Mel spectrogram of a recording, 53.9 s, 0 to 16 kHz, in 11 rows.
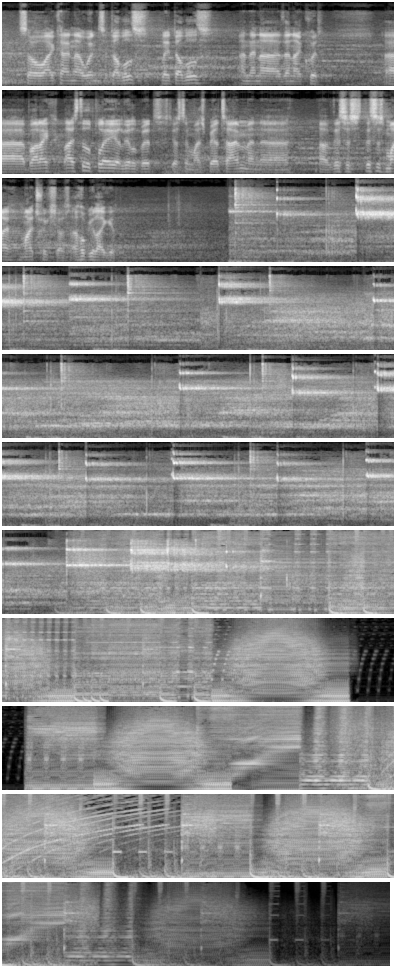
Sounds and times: Music: 30.1s - 38.7s, 39.5s - 53.8s.

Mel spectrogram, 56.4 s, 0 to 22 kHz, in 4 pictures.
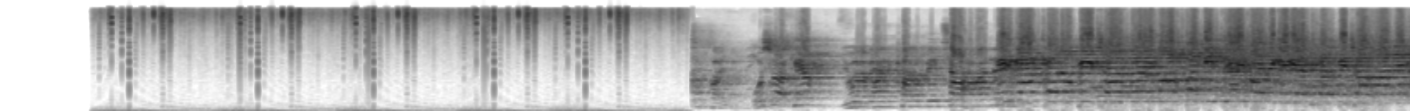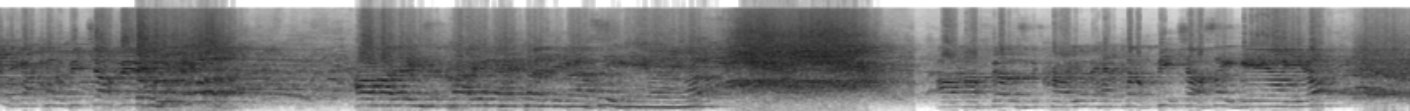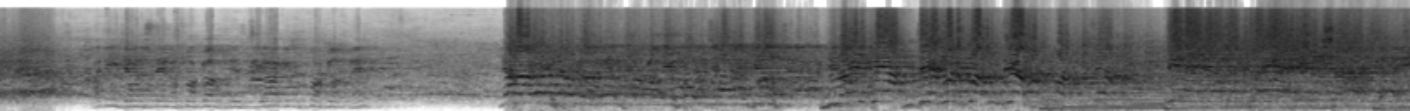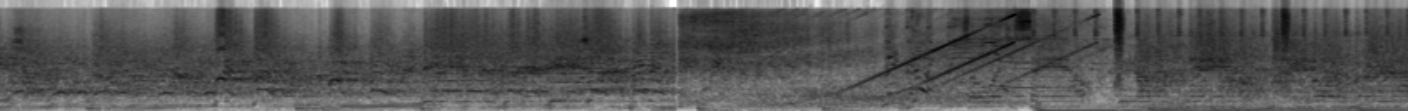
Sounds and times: Speech: 7.0s - 16.5s, 17.6s - 21.2s, 23.5s - 27.4s, 29.1s - 31.9s, 33.2s - 42.6s, 44.0s - 49.1s.

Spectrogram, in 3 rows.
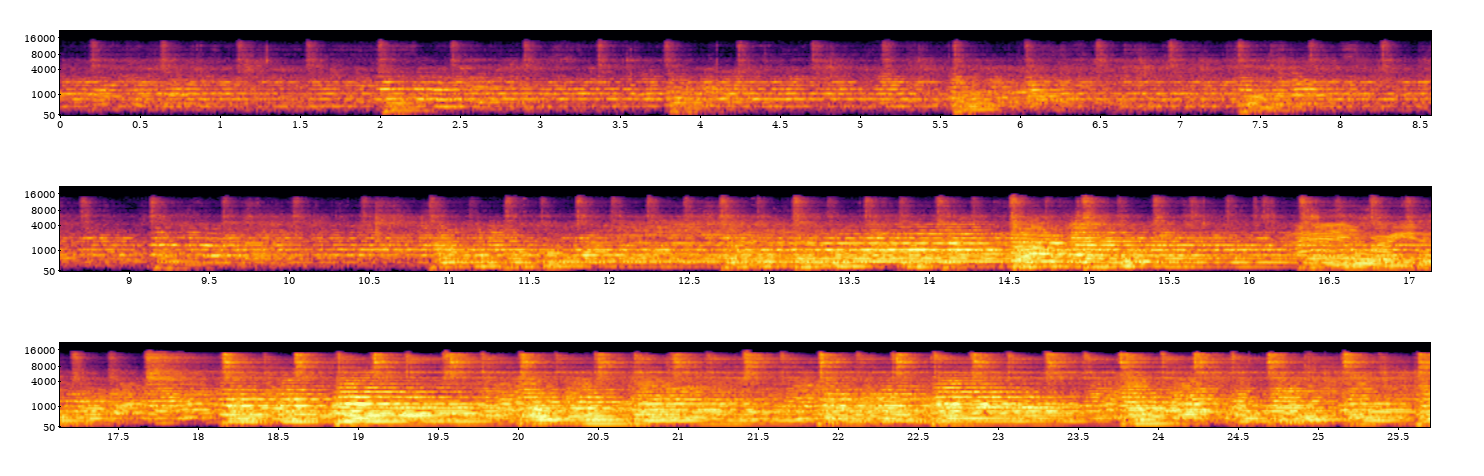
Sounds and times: Music: 0.0s - 25.7s.

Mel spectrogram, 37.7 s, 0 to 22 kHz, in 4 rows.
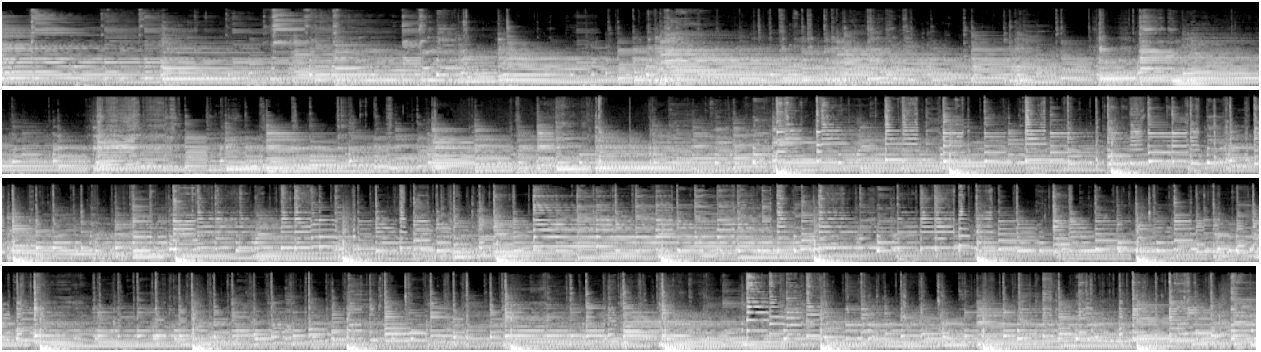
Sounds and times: Rhythm and blues: 0.0s - 37.6s.

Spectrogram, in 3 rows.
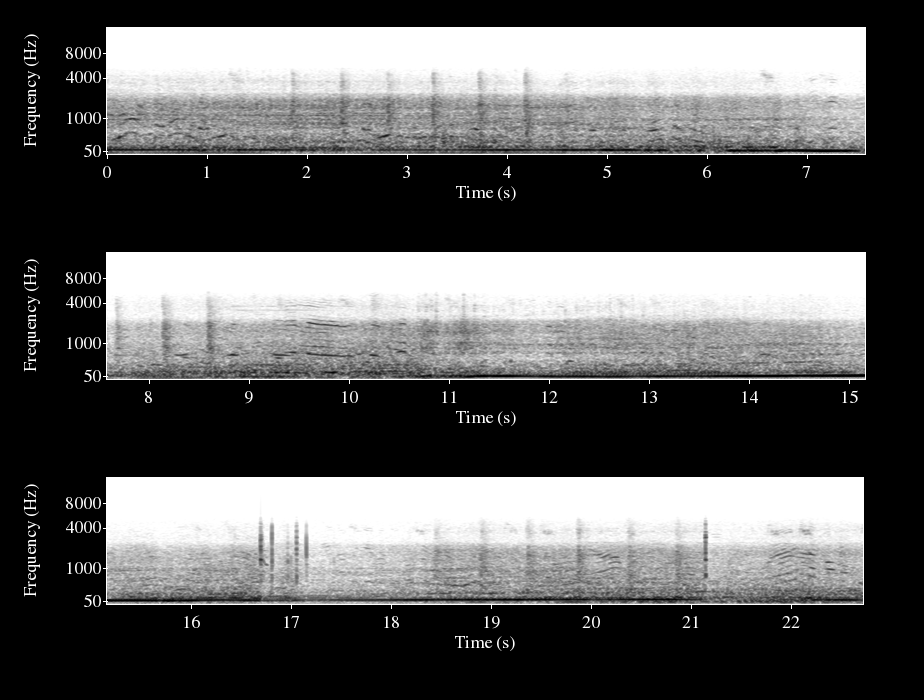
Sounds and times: Speech: 0.0s - 16.0s, 17.2s - 22.7s.

